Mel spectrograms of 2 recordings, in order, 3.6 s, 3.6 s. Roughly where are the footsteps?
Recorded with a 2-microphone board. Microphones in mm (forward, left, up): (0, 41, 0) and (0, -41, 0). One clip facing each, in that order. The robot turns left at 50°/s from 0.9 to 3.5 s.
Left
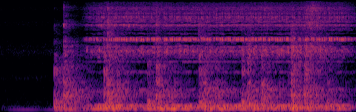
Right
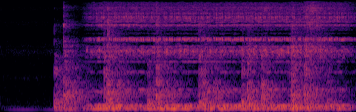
Centre.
